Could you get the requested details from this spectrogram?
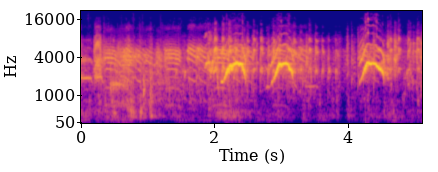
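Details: Colour budgerigars with chicks growing: three loud arched whistled calls rising then falling, about one second apart, after scratchy chatter at the start.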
